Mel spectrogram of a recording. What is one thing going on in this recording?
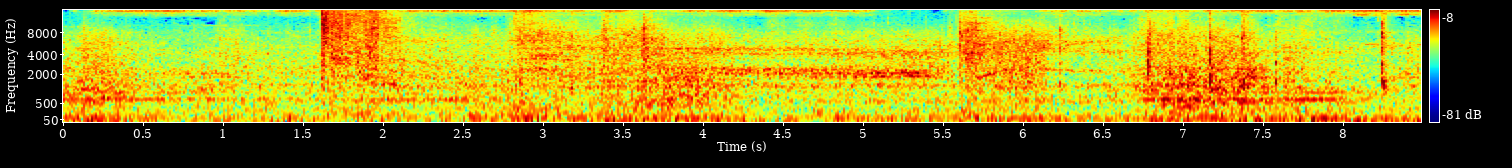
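Heavy metal objects crash and clang with loud bangs.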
